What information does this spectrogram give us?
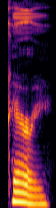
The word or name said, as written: carry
